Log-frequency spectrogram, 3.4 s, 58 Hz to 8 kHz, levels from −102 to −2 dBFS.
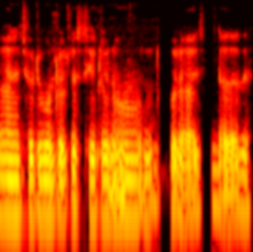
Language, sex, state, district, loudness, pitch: Bengali, male, West Bengal, Paschim Medinipur, -33 LUFS, 115 Hz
